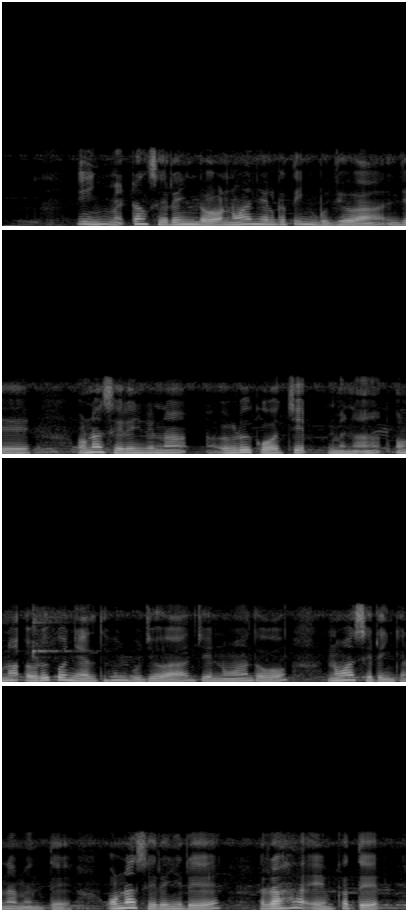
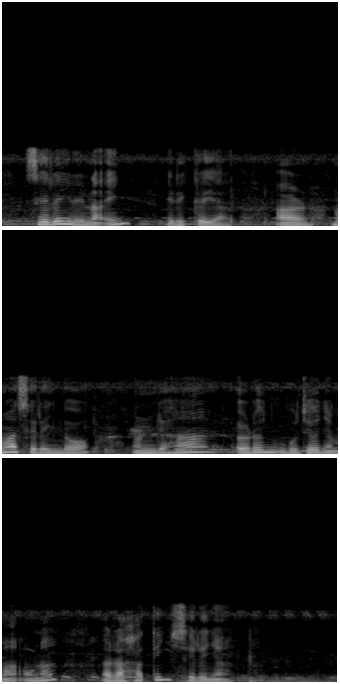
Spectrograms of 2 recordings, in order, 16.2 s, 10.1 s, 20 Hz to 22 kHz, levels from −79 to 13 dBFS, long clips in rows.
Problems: background sounds at intervals, continuous background conversations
